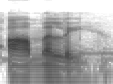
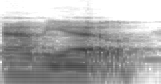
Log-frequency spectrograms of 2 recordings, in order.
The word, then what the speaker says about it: Amiel: Are you sure that's not supposed to be pronounced Amelie? That's how it looks. I am sure I am pronouncing it Amiel.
